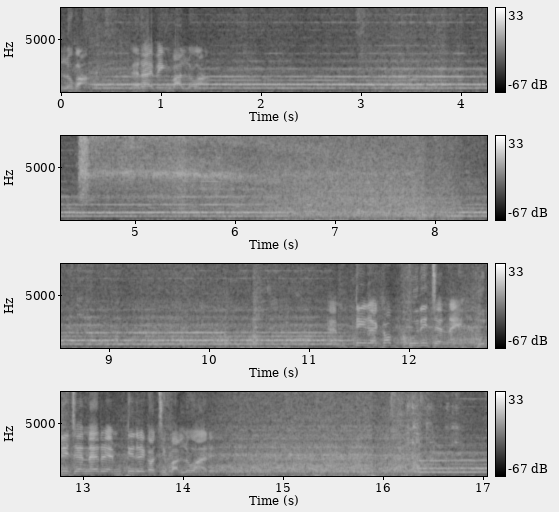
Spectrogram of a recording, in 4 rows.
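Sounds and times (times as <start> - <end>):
electric train running slowly: 1.4 - 12.7, 14.4 - 17.0
loud steady pitched tone: 1.9 - 6.7
hiss: 4.4 - 6.2.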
